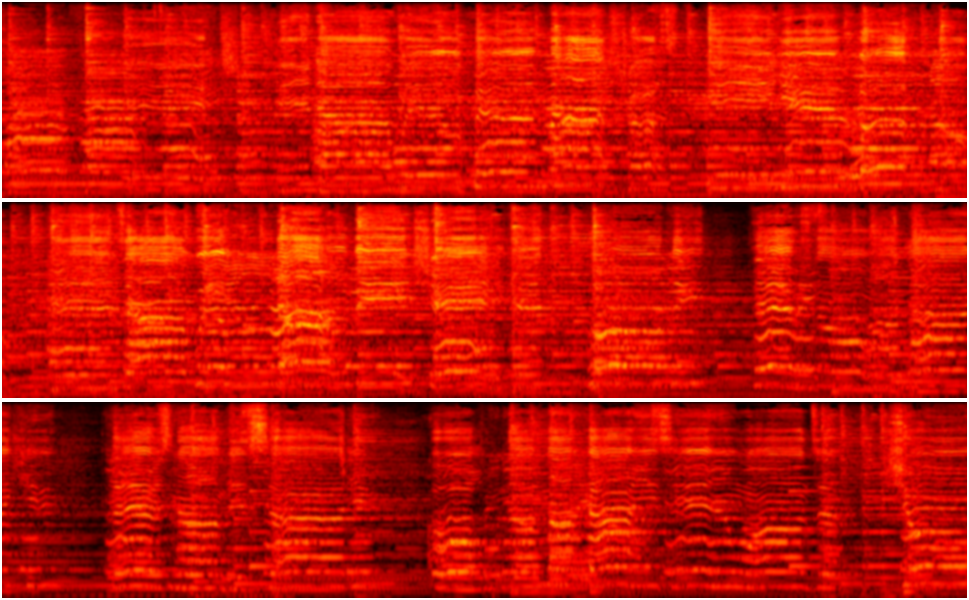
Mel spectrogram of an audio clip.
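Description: Worship song performed by voices singing together over strummed acoustic guitar and a Roland keyboard.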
